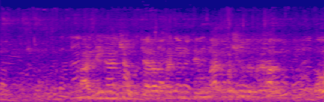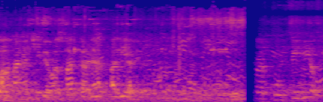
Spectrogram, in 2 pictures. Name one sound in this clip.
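A crowd of men talk and shout over one another close by.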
